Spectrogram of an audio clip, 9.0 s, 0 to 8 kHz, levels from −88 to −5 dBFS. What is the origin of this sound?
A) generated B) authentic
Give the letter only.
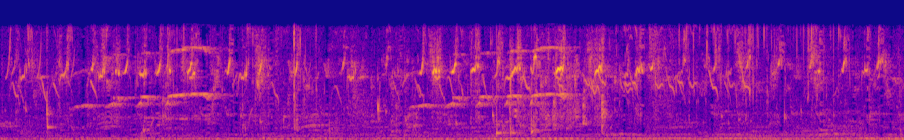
B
